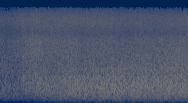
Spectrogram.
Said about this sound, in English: He spun in a circle, searching for the least hard patch on the very hard boulder on which he sat, and scowled down at the waves crashing into the shore below.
